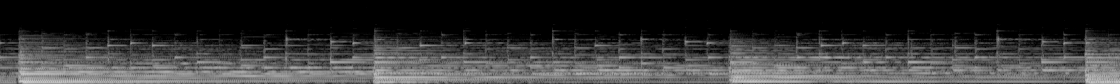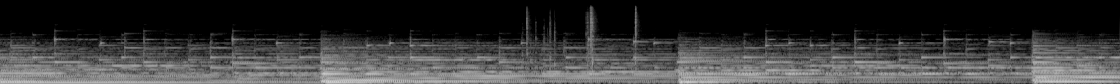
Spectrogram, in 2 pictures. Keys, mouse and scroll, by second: 7.8 shift+click, 9.8 shift+click, 17.0 alt+click.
